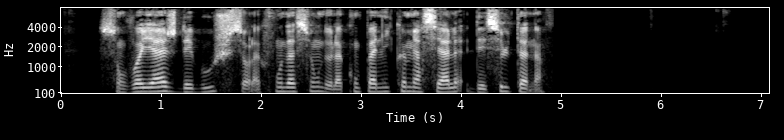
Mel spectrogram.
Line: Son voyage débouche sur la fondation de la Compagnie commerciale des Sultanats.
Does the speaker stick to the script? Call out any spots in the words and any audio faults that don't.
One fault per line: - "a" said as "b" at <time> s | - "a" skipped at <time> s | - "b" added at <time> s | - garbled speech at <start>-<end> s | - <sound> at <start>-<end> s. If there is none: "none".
none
